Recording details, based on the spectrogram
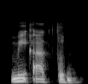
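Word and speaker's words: مائة: bulat iya betul Heeh nah tanda Bulat itu enggak dianggap jadi ini dibacanya pendek Miatun Oh gitu Miatun ya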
